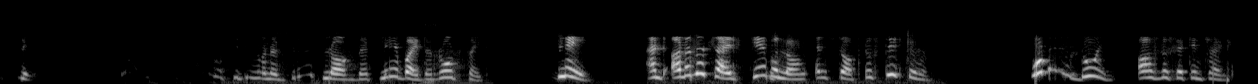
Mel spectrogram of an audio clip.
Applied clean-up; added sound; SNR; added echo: neural mask model DeepFilterNet 3.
